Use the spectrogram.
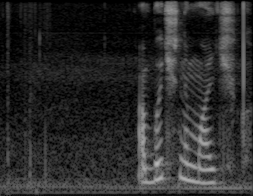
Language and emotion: Russian, neutral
